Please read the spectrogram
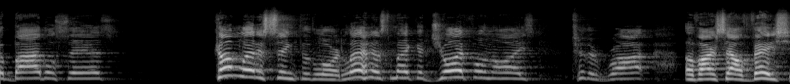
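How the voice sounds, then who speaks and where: A man's raised, projected voice at an extremely high pitch, bright and sharp in tone and animated, fairly slow with long, frequent pauses, big swings in loudness and ordinary pitch variation. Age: 60s. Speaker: guest preacher. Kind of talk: sermon. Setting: church.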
